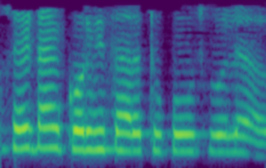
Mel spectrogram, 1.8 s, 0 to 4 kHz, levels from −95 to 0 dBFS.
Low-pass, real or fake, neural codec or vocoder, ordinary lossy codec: 3.6 kHz; fake; autoencoder, 48 kHz, 32 numbers a frame, DAC-VAE, trained on Japanese speech; MP3, 24 kbps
